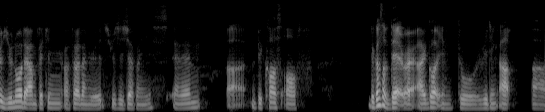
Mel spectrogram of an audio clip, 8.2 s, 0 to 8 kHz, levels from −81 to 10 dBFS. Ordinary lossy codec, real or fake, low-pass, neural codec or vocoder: AAC, 48 kbps; real; 7.2 kHz; none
